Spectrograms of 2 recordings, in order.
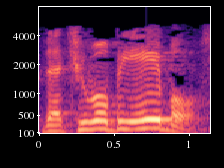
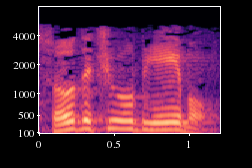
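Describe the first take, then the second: First: First take louder, stress on be; emphatic repetition. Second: Said in the usual way. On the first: Shown as a demonstration. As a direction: lean hard into "be able" the first time. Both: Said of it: "Twice he focuses".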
